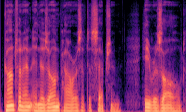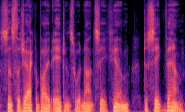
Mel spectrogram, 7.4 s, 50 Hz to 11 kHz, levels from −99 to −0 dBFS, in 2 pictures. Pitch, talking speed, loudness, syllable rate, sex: 90 Hz, 160 wpm, -21 LUFS, 4.9 syllables/s, male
